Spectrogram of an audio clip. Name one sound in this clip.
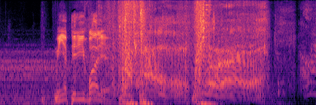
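A zombie growls and snarls up close.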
